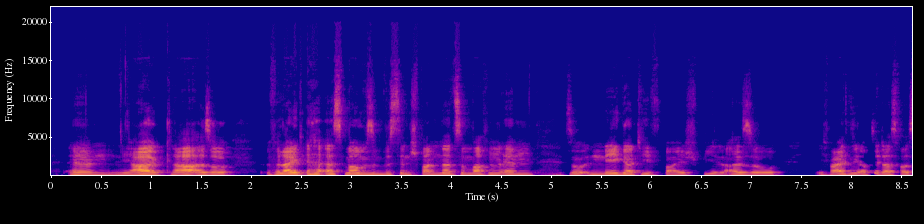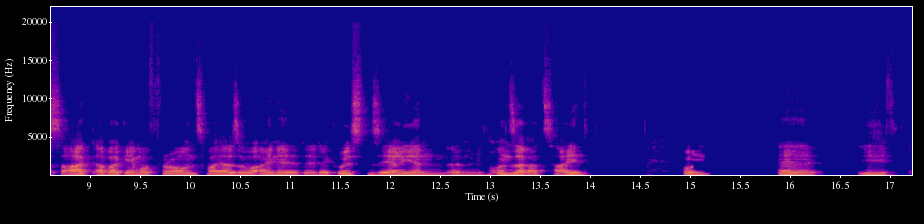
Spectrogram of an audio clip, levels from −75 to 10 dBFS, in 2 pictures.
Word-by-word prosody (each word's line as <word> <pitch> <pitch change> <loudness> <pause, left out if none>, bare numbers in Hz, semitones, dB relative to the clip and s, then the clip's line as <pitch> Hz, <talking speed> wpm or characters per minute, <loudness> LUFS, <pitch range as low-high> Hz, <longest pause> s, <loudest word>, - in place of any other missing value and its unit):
Ähm, 130 -2 -2
ja 135 +6 +9
klar, 145 0 +6
also, 135 0 +1 0.3
vielleicht 165 +7 +7
e - - +2
erst 175 -1 +3
mal, 170 -2 +4
um 170 - -1
es 165 0 -2
ein 150 - -5
bisschen 155 0 -5
spannender 145 +5 -1
zu 175 0 -4
machen, 155 +2 0
ähm, 155 0 -4 0.3
so 145 +4 -4
'n 145 -2 -6
Negativbeispiel. 135 -4 -2
Also, 135 0 -1 0.3
ich 130 - -15
weiß 130 +5 +4
nicht, 155 -3 -3
ob 145 - -5
dir 150 - -7
das 145 0 -1
was 135 -1 -3
sagt, 150 +7 0
aber 140 -1 +1
„Game 140 +1 -5
of 140 0 -6
Thrones“ 150 +4 -3
war 140 0 0
ja 140 -1 +2
so 140 +1 -2
eine 135 -1 -3
der 130 -1 -10
der 135 +1 -3
größten 150 +1 -5
Serien, 140 +1 -2
ähm, 135 0 -9
unserer 145 -3 -1
Zeit 140 +10 -3 0.9
und 140 +1 -3 0.7
äh, 145 0 -2 0.4
if 140 -3 -7
140 Hz, 160 wpm, -23 LUFS, 135-155 Hz, 0.9 s, ja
